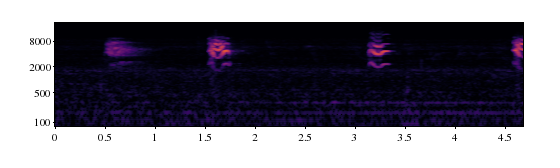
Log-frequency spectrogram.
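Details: Female papa-capim call meant to stir males into singing: three short high chirps, the first softer and buzzy, then two sharper notes with falling tails, spaced over a second apart against a quiet hum.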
